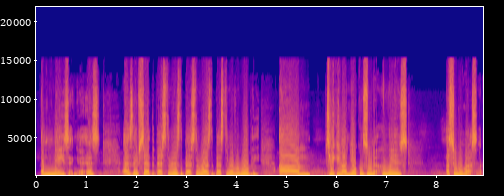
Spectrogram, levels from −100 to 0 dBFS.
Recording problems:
distortion; heavy; 21% of the sound clipped
chatter from many people; faint; throughout; 25 dB below the speech

